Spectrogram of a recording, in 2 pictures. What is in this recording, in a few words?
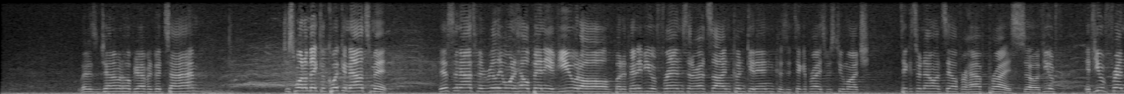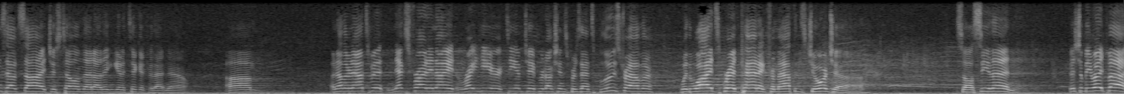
announcements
